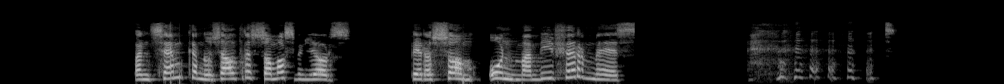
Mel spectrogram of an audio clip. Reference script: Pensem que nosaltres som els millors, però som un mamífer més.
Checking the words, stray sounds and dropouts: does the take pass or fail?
fail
